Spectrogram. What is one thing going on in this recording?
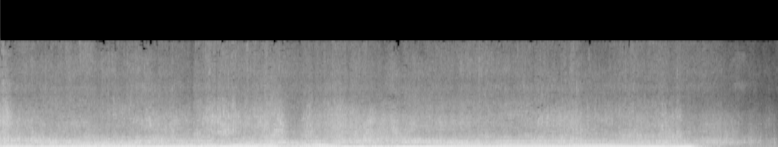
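Tyres squeal and screech on pavement.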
